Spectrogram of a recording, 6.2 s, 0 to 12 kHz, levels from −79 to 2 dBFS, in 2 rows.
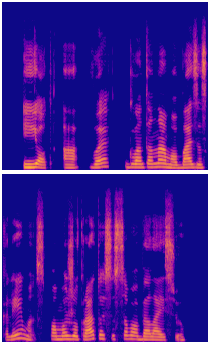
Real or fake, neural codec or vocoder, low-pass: real; none; 10.8 kHz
